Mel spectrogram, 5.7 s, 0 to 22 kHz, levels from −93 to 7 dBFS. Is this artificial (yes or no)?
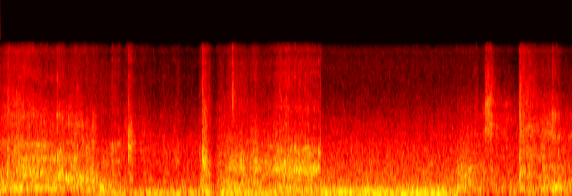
no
